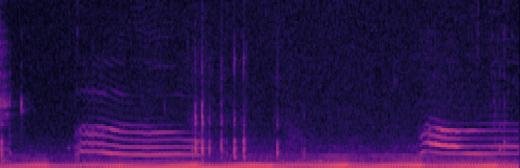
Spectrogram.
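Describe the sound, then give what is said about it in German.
A frightened, dirty cat shut in a cheap transport carrier outside an apartment building meows twice, each cry drawn out and wavering, over a steady low hum. “Katze. Eingesperrt, verängstigt, verschmutzt.”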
